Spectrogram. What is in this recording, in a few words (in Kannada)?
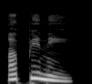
"ಅಪಿನಿ", Kannada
